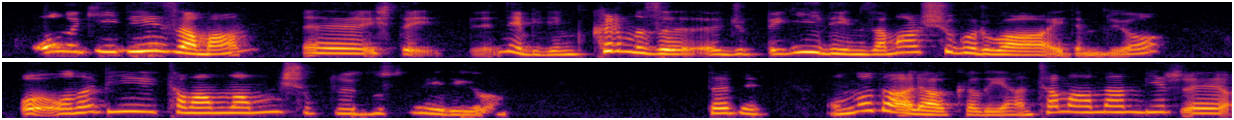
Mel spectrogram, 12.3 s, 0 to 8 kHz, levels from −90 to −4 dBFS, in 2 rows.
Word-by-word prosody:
onu 345 Hz, +4 st, +2 dB
giydiği 360 Hz, +2 st, +5 dB
zaman, 255 Hz, -, +4 dB, 0.2 s
eee, 260 Hz, -2 st, +2 dB
işte, 445 Hz, -, -5 dB
eee, -, -, -19 dB, 0.3 s
ne 285 Hz, -, -1 dB
bileyim 195 Hz, +2 st, -4 dB
"Kırmızı" 305 Hz, -11 st, +5 dB, 0.2 s
ııı 205 Hz, -, -2 dB
"...cübbe 215 Hz, 0 st, -7 dB
giydiğim 240 Hz, -6 st, +3 dB
zaman 220 Hz, +10 st, -1 dB
şu 325 Hz, +1 st, -3 dB
gruba 225 Hz, -8 st, +2 dB
aitim." 180 Hz, -, -5 dB
diyor. -, -, -6 dB, 0.5 s
O -, -, +3 dB
ona 300 Hz, -, -1 dB
bir 350 Hz, 0 st, -1 dB
"Tamamlanmışlık" 285 Hz, -1 st, 0 dB
duygusu 245 Hz, +4 st, -8 dB
veriyor. 190 Hz, -5 st, -3 dB, 1.1 s
Tabii. 260 Hz, -4 st, 0 dB, 0.3 s
Onunla 270 Hz, -, -2 dB
da 360 Hz, -, +5 dB
alakalı 185 Hz, -5 st, +1 dB
yani. 185 Hz, +2 st, -6 dB
Tamamen 320 Hz, +3 st, -2 dB
bir, 325 Hz, 0 st, -4 dB
eee, 260 Hz, -1 st, 0 dB
275 Hz, 150 wpm, -20 LUFS, 225-325 Hz, 1.1 s, giydiği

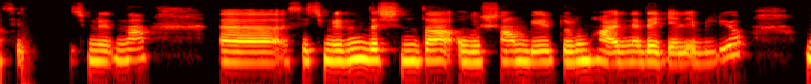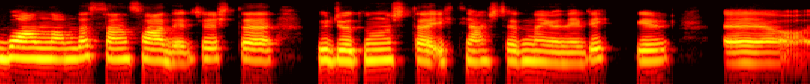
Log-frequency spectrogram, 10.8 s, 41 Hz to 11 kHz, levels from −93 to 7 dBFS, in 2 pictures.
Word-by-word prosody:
seçimlerinden, 195 Hz, +2 st, -8 dB, 0.5 s
eee, 350 Hz, -1 st, +3 dB
seçimlerin 195 Hz, +2 st, -1 dB
dışında 200 Hz, -1 st, +1 dB
oluşan 185 Hz, +1 st, -3 dB
bir 185 Hz, +1 st, -4 dB
durum 190 Hz, +2 st, -1 dB
hâline 180 Hz, -2 st, -1 dB
de 180 Hz, -, +2 dB
gelebiliyor. 165 Hz, -, -6 dB, 0.4 s
Bu 235 Hz, +2 st, +6 dB
anlamda 225 Hz, 0 st, +5 dB
sen 225 Hz, -3 st, 0 dB
sadece, 210 Hz, -1 st, +1 dB
işte, 215 Hz, -3 st, +1 dB, 0.3 s
vücudunun, 200 Hz, 0 st, +2 dB
işte, 205 Hz, -3 st, 0 dB
ihtiyaçlarına 190 Hz, 0 st, -3 dB
yönelik 175 Hz, +5 st, -2 dB, 0.2 s
bir, 190 Hz, 0 st, +1 dB, 0.5 s
eee, 340 Hz, 0 st, +5 dB
ııı, 345 Hz, -, -2 dB
200 Hz, 120 wpm, -23 LUFS, 190-220 Hz, 0.5 s, Bu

